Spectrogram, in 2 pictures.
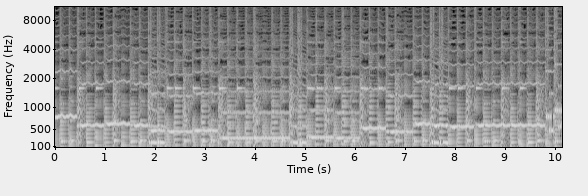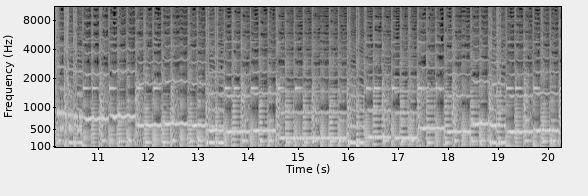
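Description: Soundtrack music from the 1986 Firebird computer game Warhawk plays throughout: bright, buzzy synthesized melody lines over a fast, steady percussive pulse and bass, holding an even loudness with no voices.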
